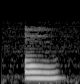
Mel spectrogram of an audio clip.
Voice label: "ong", putonghua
